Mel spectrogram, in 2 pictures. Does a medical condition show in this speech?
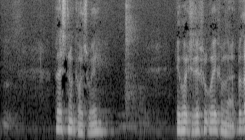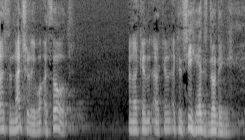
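Yes: Parkinson's; speech less clear than before for some years; has learned to manage speech more carefully, invites listeners to flag anything unclear.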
